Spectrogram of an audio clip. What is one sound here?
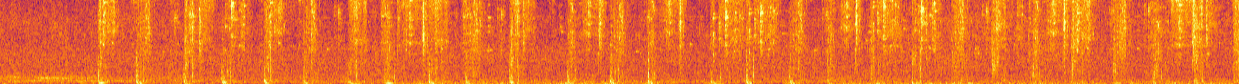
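Footsteps thud steadily on wooden boards and then on hard ground.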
